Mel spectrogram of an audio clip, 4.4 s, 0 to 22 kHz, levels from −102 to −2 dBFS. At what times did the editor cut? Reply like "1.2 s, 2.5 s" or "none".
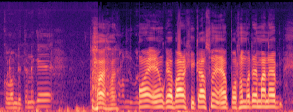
2.0 s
